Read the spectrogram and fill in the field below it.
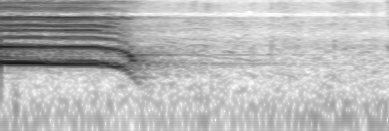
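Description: A rooster crows once, loud and close: a held, bright call that drops off sharply at the end and gives way to quiet background.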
